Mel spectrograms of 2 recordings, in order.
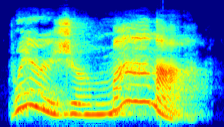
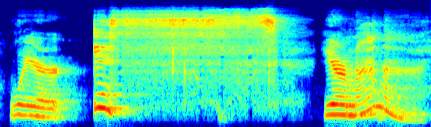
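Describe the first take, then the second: First: It is said in a plain reading voice. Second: It is said in a hissing goose voice.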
